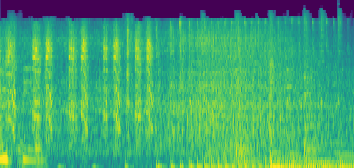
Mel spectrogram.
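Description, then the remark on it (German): A motorcycle engine at a winter motorcycle meeting cranks with a rapid series of chugging pulses, then catches and roars to life into a steady, loud rumble, with no one speaking. “Wir sind gerade durch die Kälte bis hierher gefahren. Ja, wir haben uns Von ja aus fast eine ganze Stunde mit dem oh, Motorrad.”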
